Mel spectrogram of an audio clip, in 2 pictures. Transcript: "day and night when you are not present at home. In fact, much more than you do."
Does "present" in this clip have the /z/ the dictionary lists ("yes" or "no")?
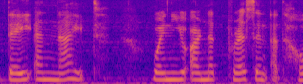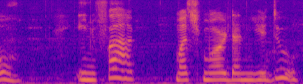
no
